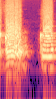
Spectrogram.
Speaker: so i'm going to play what normal is so what you and i are probably experiencing if you don't have hearing loss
